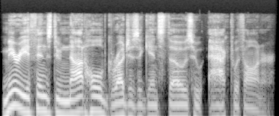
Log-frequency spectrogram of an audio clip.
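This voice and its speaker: A man's voice: fairly low pitch, expressive, normal speed, darkish tone, dry recording, clean studio sound, natural voice. A man voicing a composed alien woman diplomat who speaks formally, without contractions.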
